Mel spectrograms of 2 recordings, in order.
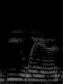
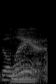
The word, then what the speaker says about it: DeLand: Come to find out, the natives of D lands actually pronounce it D land, and everyone else pronounces it Deland.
